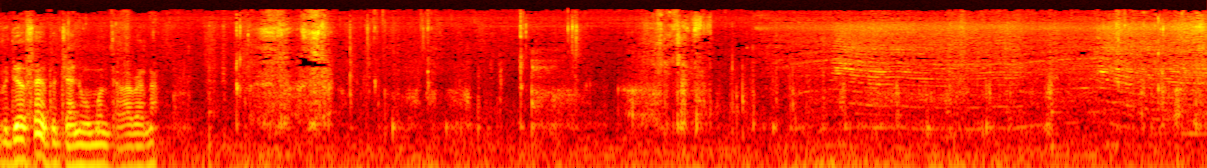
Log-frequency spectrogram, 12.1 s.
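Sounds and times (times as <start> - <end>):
person chewing food: 1.7 - 10.7.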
